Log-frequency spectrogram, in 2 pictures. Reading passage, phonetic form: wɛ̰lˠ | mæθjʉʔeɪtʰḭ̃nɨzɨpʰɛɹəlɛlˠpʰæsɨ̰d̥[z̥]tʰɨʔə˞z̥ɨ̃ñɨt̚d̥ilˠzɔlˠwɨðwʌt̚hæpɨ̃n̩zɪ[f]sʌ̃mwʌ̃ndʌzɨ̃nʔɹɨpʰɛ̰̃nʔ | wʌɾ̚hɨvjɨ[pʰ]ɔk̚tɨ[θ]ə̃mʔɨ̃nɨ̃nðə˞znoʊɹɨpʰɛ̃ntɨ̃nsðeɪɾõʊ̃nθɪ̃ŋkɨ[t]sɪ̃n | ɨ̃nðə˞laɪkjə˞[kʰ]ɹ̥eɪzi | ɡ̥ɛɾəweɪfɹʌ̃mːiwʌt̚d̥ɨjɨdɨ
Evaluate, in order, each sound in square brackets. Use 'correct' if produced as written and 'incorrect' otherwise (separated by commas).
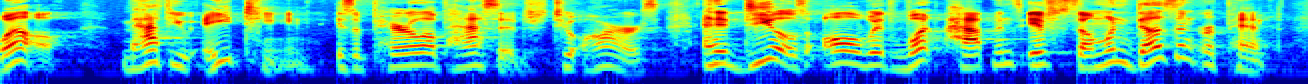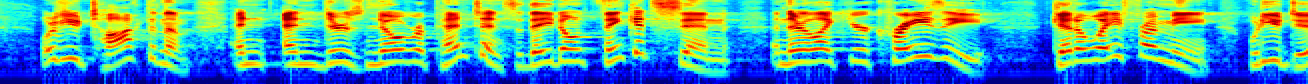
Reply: incorrect, correct, incorrect, incorrect, correct, correct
